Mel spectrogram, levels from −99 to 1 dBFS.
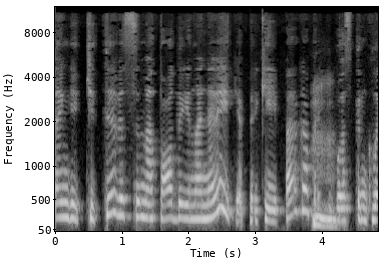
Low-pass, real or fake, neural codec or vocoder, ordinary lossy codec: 10.8 kHz; real; none; AAC, 32 kbps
